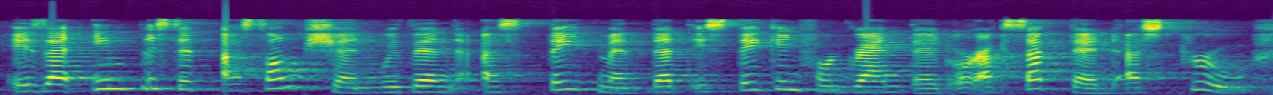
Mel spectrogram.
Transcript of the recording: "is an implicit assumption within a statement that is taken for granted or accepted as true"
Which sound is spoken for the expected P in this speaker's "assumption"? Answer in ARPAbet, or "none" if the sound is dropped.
P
